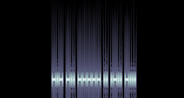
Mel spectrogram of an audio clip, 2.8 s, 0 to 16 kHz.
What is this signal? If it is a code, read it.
Morse code, heard as a keyed tone, about 67 wpm, 700 Hz. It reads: KD0ILB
